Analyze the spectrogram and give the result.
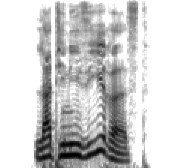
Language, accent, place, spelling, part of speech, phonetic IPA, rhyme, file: German, Germany, Berlin, latinisierest, verb, [latiniˈziːʁəst], -iːʁəst, De-latinisierest.ogg
- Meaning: second-person singular subjunctive I of latinisieren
